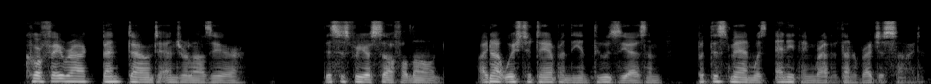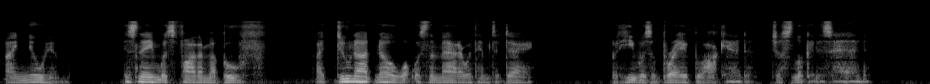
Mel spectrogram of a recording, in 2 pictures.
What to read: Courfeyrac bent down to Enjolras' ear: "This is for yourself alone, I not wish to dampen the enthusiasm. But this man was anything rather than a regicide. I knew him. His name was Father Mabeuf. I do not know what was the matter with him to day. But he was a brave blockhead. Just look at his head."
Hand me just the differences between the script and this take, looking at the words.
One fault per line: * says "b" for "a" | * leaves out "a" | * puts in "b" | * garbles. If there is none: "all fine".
all fine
